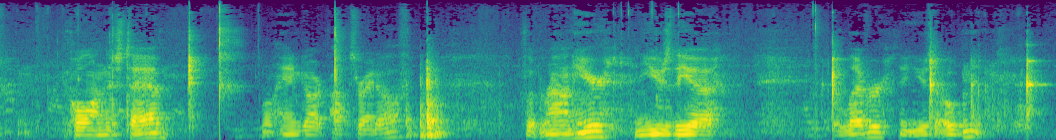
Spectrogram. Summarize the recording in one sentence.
A man speaking and tapping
